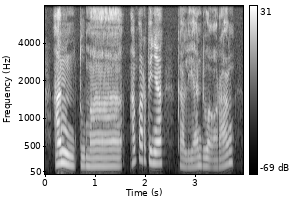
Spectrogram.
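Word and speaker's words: أنتما: Selanjutnya, ini sama dengan yang sebelumnya, jadi kita membacanya sebagai " antuma".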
